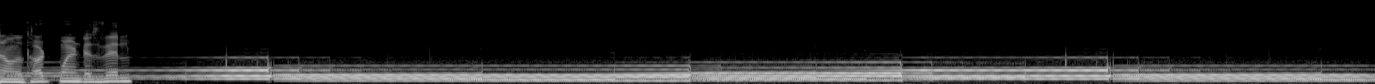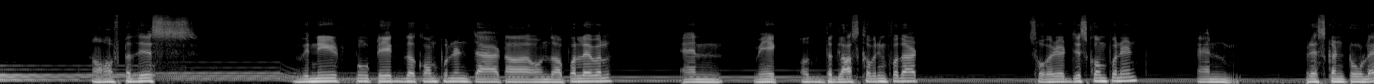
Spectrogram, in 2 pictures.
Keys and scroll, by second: 0.9 space, 9.7 e, 12.8 space.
